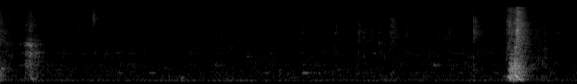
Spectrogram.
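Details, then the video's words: Pug indoors giving a short snort early on, then a single loud, explosive sneeze near the end after a few quiet seconds of faint room noise. "Sneezing pug"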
